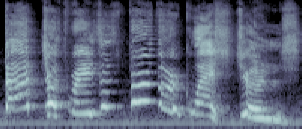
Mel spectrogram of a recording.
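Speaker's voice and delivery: high, loud, very slow cartoon voice; hammed-up high-pitched declaration; Hermes. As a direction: imitate a character proclaiming each word, drawn out. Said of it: "Hermes is like".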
